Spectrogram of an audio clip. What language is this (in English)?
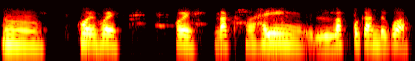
Manipuri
